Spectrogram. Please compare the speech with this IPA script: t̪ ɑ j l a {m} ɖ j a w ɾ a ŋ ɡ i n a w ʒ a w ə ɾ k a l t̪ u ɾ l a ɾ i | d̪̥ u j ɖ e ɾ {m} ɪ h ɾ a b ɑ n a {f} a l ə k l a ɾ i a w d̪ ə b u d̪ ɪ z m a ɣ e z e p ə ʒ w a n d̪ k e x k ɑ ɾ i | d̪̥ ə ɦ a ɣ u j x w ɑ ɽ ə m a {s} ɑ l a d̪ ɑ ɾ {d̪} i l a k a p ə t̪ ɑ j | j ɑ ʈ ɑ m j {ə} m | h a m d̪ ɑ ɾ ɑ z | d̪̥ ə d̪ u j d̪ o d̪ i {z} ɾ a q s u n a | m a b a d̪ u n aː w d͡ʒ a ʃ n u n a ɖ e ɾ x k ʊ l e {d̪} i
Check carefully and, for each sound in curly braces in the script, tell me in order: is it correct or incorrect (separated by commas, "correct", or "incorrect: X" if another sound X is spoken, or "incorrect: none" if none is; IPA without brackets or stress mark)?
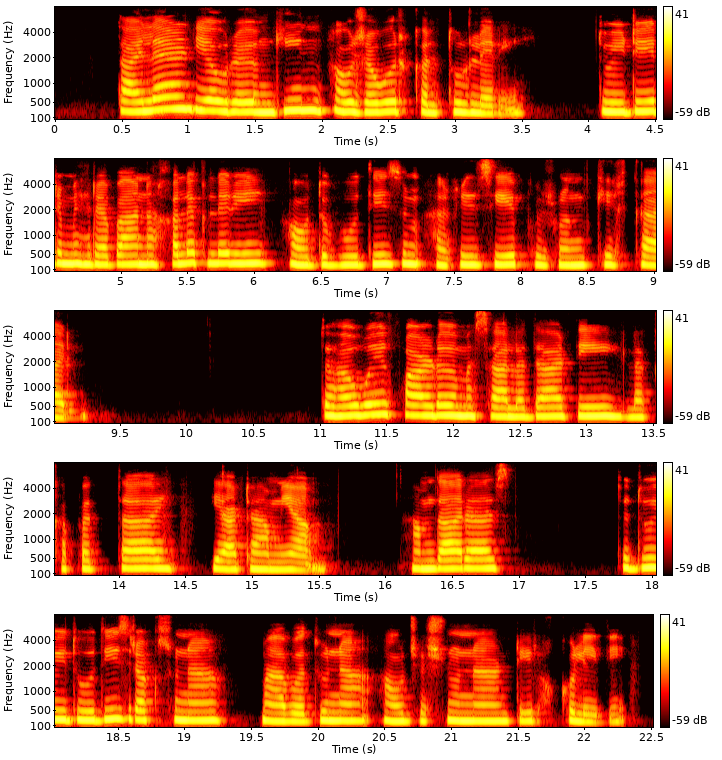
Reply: incorrect: ɳ, correct, incorrect: x, correct, correct, incorrect: ɑ, correct, correct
